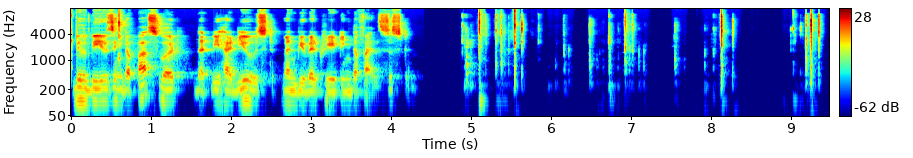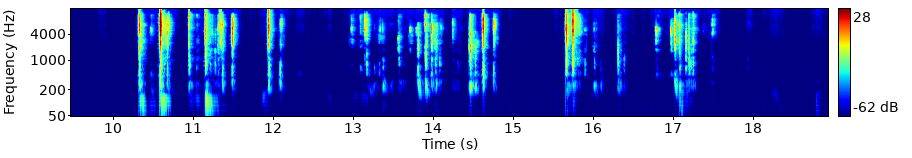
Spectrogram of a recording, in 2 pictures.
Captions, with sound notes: We'll be using the password that we had used when we were creating the file system. (keystrokes clicking) (keystrokes clicking continues)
